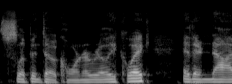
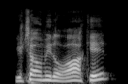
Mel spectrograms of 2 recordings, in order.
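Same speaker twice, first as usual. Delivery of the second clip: very loud, high-pitched screaming at the top of lungs; 9 semitones higher, 11 dB louder than usual. Retelling a teammate yelling at another player: imitating someone screaming. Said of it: "just screaming at this dude".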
